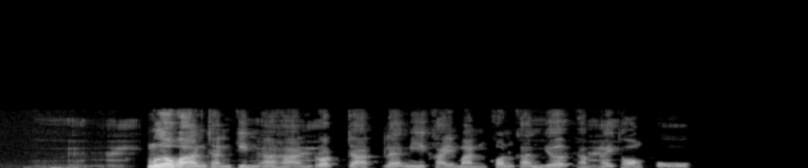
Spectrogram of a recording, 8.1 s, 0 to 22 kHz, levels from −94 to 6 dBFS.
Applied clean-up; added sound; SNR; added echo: classical method spectral subtraction.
